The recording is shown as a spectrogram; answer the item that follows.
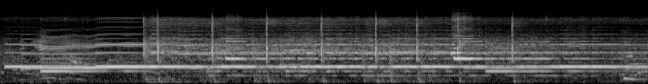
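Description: Opening theme music for a TV news programme: long held notes over a steady ticking beat that comes in about one and a half seconds in.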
